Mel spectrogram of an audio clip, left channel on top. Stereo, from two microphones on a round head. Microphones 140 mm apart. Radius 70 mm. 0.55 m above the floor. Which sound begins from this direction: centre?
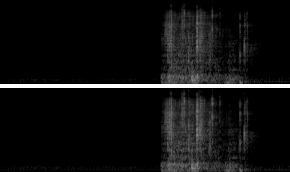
Crumpling, at 1.6 s.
